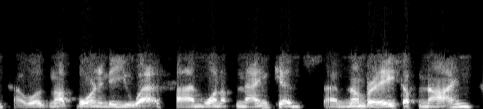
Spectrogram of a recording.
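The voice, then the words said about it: Non-native English accent. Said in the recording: “as you can all tell, I do have an accent.”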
